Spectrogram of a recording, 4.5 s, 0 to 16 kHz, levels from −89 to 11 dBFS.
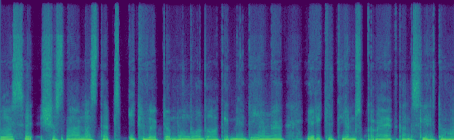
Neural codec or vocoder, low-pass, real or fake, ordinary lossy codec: codec, 44.1 kHz, 2.6 kbps, DAC; 14.4 kHz; fake; Opus, 16 kbps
